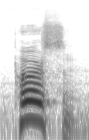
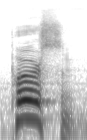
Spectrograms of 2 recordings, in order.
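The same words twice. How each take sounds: No difference in how they are said.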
